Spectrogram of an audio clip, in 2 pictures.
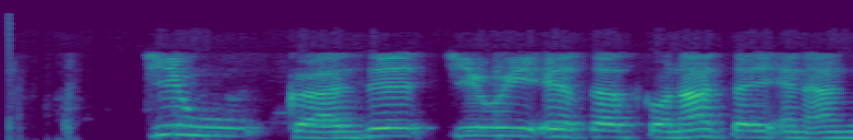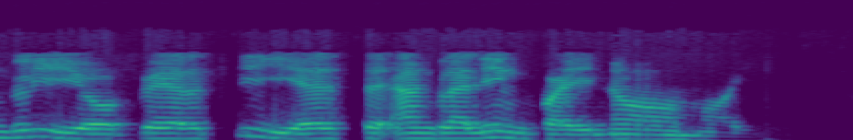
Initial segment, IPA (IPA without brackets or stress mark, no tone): t͡ʃ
